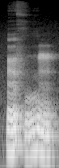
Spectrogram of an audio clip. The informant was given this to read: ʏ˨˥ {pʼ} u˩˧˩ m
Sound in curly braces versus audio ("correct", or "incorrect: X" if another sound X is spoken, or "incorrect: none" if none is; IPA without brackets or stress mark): incorrect: f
